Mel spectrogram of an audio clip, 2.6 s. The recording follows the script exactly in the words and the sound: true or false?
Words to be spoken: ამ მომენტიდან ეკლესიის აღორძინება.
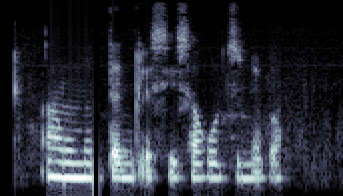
false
